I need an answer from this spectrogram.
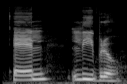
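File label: "el libro", Spanish, female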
